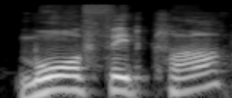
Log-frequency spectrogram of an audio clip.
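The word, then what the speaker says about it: Morfydd Clark: into the actress um morphed clark is how you say her name yeah i think something like that yeah and um she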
